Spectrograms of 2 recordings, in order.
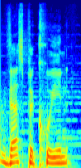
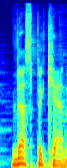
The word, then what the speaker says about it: Vespiquen: As the title states, we'll be going over Vespiquen EX, not Vespiquen, not Vespiquen, even though I say it later on this video. Vespiquen, I looked it up and that's the official pronunciation.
